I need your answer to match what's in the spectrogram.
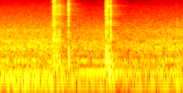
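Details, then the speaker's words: Car starter tested: a few sharp metallic clacks a fraction of a second apart, no spinning after — solenoid powers the bendix but starter motor won't spin, car won't start even with jump start; starter failing, needs repair. "If you hear that sound in your car The starter should be failing It won´t start even if you jum- start it"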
